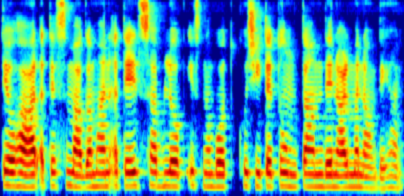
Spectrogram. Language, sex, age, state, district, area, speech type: Punjabi, female, 18-30, Punjab, Rupnagar, urban, spontaneous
